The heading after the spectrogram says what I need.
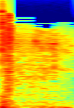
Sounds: explosion

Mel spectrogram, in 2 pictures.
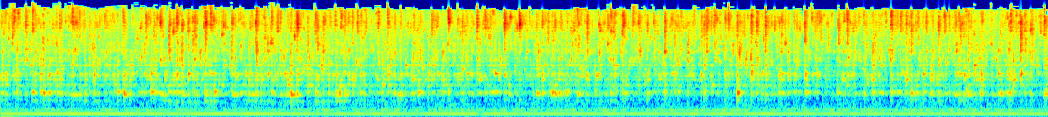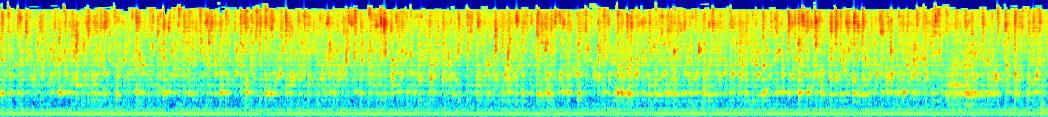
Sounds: liquid
drip

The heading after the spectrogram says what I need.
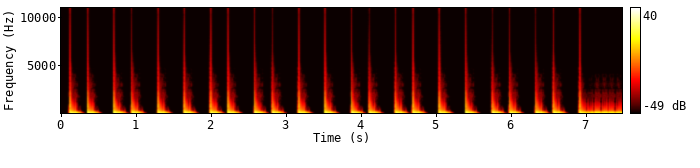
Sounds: musical instrument
bass drum
drum
percussion
music

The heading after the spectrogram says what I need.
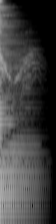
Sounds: thump

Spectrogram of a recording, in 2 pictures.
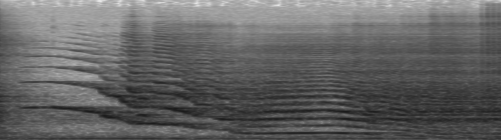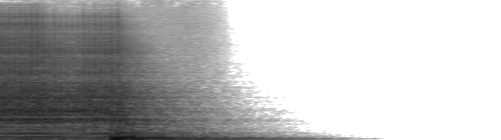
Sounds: squeak

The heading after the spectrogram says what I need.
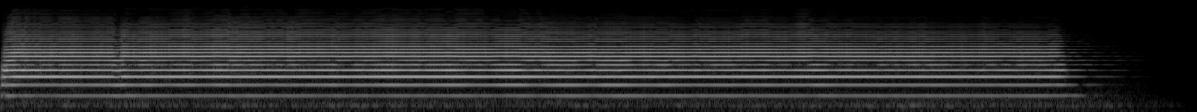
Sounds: brass instrument
musical instrument
music
trumpet

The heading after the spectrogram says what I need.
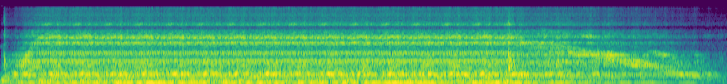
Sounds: tools

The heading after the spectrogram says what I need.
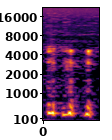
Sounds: human voice
laughter

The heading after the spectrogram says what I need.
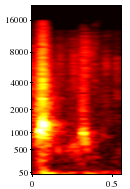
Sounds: whoosh

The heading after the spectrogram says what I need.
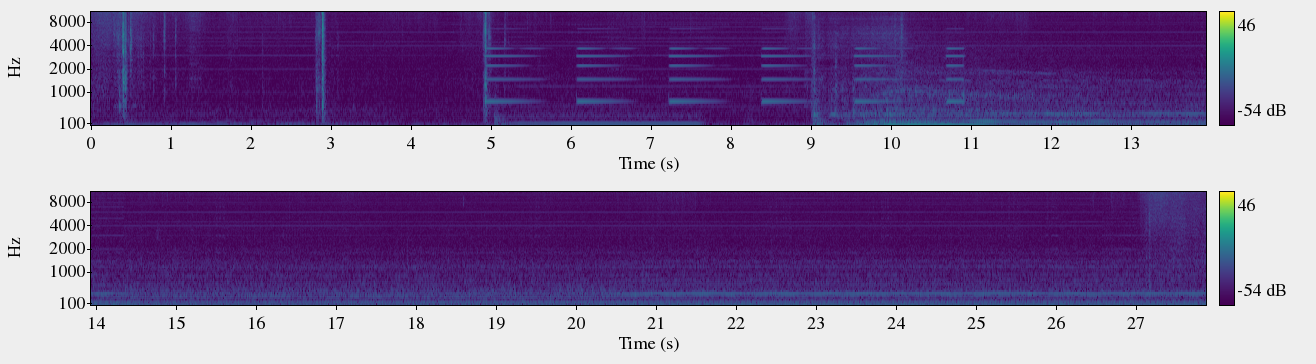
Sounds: idling
engine
engine starting
vehicle
motor vehicle (road)

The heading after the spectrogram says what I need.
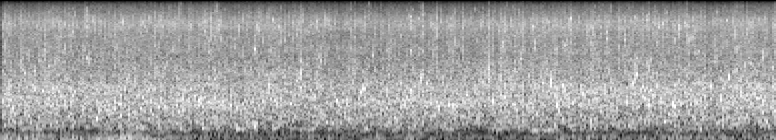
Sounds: stream
water

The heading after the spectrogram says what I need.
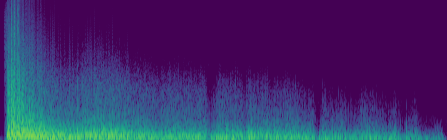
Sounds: thunder
thunderstorm

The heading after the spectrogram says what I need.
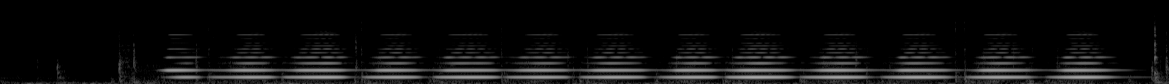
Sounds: keyboard (musical)
organ
music
musical instrument

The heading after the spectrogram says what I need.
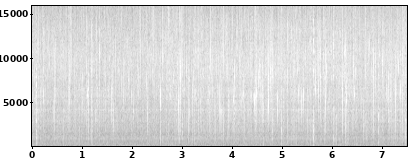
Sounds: frying (food)
domestic sounds

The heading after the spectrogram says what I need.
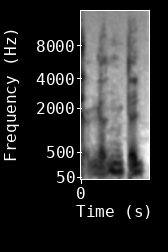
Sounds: human voice
speech

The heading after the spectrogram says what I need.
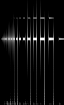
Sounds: alarm

